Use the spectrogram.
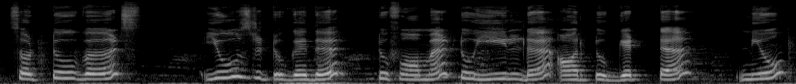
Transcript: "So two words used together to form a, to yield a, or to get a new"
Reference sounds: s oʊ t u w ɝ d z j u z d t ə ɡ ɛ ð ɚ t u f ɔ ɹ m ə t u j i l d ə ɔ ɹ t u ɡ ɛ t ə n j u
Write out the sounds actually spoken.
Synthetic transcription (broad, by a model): s oʊ t u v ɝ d s j u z d t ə ɡ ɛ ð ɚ t u f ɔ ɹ m ə t u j i l d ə ɔ ɹ t u ɡ ɛ t ə n j u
